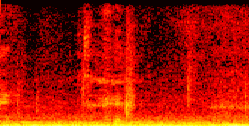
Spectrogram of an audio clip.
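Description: Riding inside a car, the Odyssey, gives a steady low engine and road rumble throughout, with faint cabin noises and brief higher swishes over it.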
